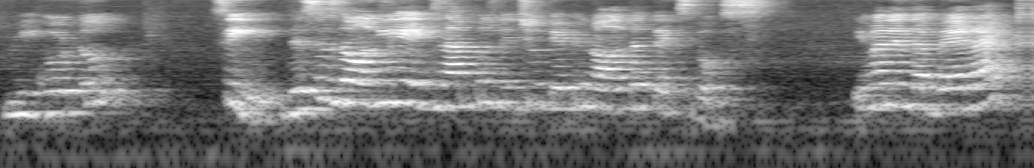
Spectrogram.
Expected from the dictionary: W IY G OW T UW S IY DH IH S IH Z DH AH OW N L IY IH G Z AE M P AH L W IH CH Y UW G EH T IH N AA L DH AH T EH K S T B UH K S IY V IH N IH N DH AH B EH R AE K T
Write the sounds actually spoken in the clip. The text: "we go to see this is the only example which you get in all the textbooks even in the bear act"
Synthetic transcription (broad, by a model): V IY G OW T UW S IY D IH S IH Z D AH OW N L IY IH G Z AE M P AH L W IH CH Y UW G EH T IH N AA L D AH T EH K S T B UH K S IY V IH N IH N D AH B EH R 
